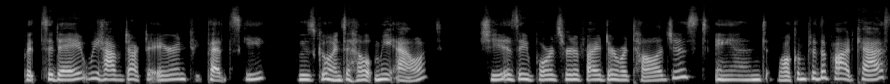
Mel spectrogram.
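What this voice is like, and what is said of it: Hoarse, nearly lost voice. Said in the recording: “I apologize for my voice today. It's gone.”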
